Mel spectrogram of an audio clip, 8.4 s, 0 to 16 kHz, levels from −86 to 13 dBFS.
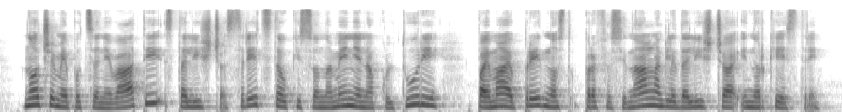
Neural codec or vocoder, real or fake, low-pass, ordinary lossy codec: none; real; 10.8 kHz; none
